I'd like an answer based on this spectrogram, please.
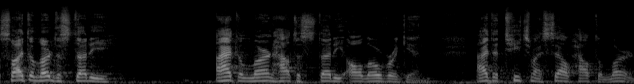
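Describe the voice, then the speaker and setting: A man's fairly high, bright, sharp voice at a fairly quick pace, broken by long, frequent pauses. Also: ordinary pitch variation. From Taiwan, then Southern California from age eleven. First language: Chinese (Mandarin). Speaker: pastor. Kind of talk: sermon.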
